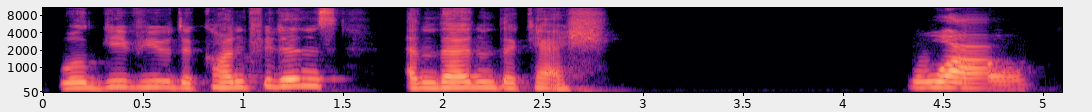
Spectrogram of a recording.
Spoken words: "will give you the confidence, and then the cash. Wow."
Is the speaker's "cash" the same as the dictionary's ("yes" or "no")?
yes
